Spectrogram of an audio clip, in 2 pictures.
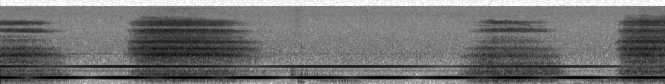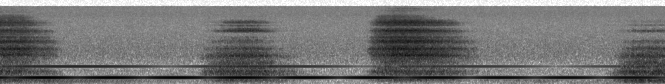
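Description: A singing bowl rings in a steady low tone with a slow wavering beat about once a second. Over it come slow breaths through the nose in pairs, a shorter breath then a longer one, about every six seconds: the alternating two-rhythm 'double breathing' being practised.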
